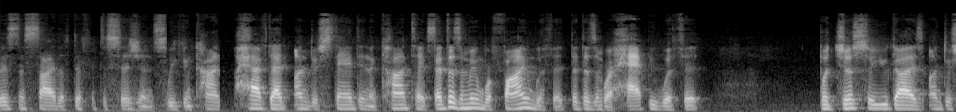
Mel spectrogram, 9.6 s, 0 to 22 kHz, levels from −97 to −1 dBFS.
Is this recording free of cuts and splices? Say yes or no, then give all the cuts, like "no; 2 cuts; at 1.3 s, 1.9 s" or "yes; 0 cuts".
no; 3 cuts; at 1.7 s, 2.2 s, 6.0 s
